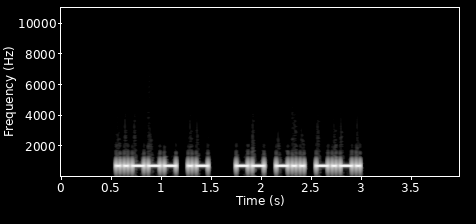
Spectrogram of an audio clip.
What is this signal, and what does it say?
Morse code, heard as a keyed tone, about 31 wpm, 700 Hz. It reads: 2A MDC
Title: Field Day Exchanges - 30wpm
